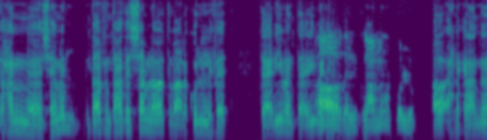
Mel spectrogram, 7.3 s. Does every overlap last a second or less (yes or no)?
yes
